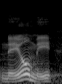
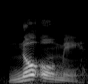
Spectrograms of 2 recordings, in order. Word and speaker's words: Naomi: Naomi whose name actually would not have been pronounced Naomi would have been pronounced noomi it's actually the same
